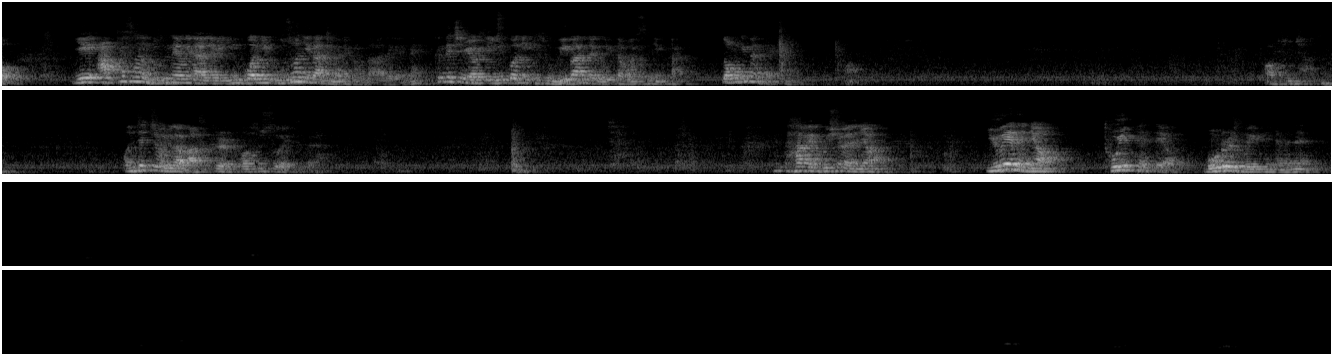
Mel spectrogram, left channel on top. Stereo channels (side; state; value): right; silent; 50 dB below the other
